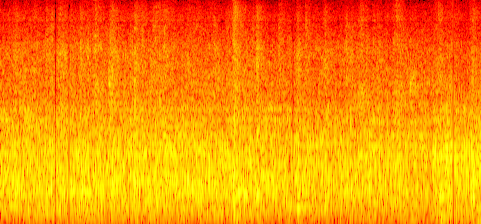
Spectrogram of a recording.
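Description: A Lionel O gauge model train hauls a long string of cars around a layout, giving a steady, continuous rumble and clickety-clack of wheels on track, close and even throughout.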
